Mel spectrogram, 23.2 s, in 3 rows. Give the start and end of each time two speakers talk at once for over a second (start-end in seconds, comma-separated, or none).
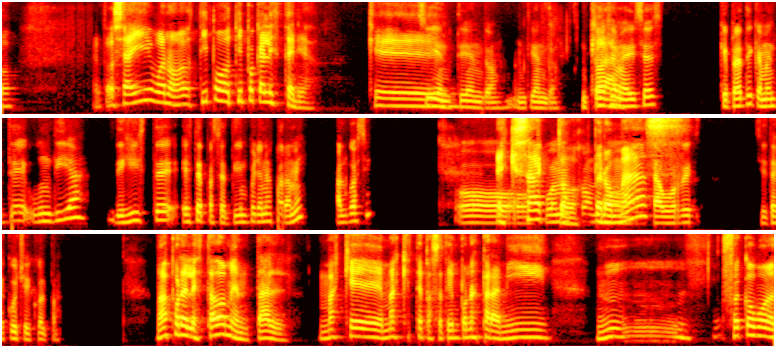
12.7-14.7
